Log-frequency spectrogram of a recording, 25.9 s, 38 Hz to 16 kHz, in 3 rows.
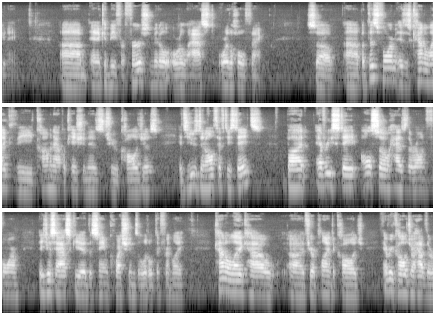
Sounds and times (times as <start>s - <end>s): Speech: 0.0s - 0.4s, 1.2s - 5.3s, 6.1s - 25.8s.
